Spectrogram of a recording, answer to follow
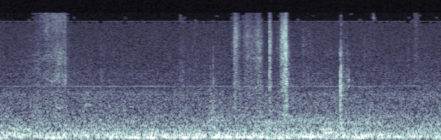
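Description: Near silence: room tone, with a few faint rustles and clicks of paper word cards being handled and swapped, mostly in the second half.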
